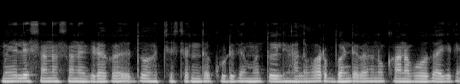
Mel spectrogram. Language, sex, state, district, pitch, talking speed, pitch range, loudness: Kannada, male, Karnataka, Belgaum, 140 Hz, 155 wpm, 135-140 Hz, -18 LUFS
